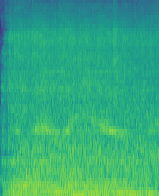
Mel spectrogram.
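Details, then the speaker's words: TVS Sport motorcycle after fixing the timing chain noise: short revs that settle cleanly with an even note and no rattle or tapping. It sounds like a new engine. "सुनने में ए रहा है एकदम perfect तरह से इतना sound हो गया नया इंजन के जैसे"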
